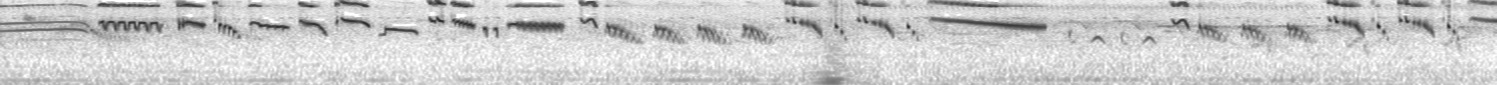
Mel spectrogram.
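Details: Lark singing in a meadow: a fast, continuous torrent of high chirps, slurred whistles and buzzy trills, notes tumbling rapidly with barely a pause.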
